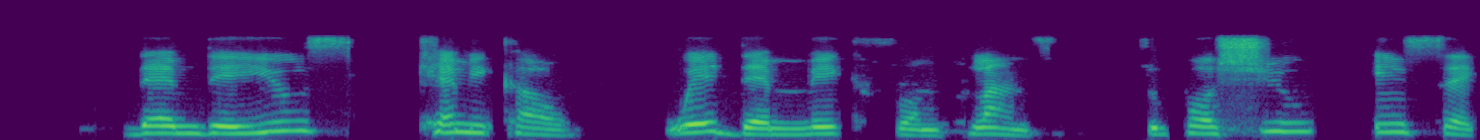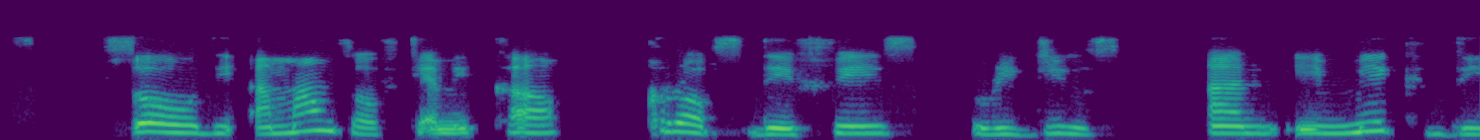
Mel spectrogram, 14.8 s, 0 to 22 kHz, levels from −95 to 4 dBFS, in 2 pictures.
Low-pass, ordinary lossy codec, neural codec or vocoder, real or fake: 7.2 kHz; Opus, 32 kbps; none; real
